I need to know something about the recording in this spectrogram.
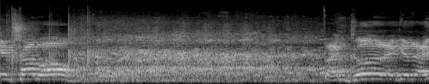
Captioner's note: audience laughing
